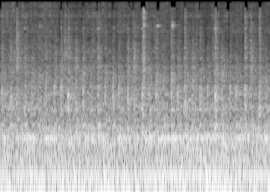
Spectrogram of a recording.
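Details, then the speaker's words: Whirlpool/Kenmore gas clothes dryer running while drum spins, igniter lighting normally: steady low droning rumble with faint scraping clicks; worn drum support roller bearing. "Bueno, solamente hace un poco de ruido al momento de estar este centrifugando."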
